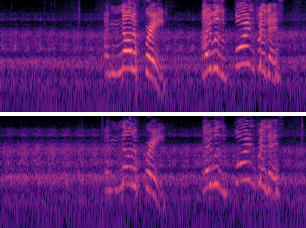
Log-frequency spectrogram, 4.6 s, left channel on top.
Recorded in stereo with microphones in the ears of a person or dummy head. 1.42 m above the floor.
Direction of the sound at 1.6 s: 50° left (ahead or behind).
